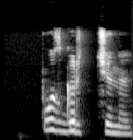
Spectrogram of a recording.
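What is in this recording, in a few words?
"пузгыртчыны", Komi, female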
